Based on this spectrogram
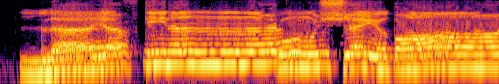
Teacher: you pronounce the noon clearly with an extension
